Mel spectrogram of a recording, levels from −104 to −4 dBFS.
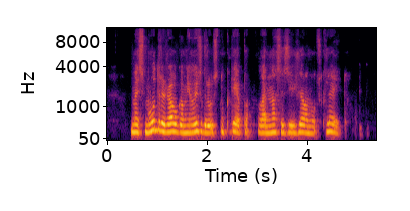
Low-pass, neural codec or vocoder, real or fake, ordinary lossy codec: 10.8 kHz; none; real; Opus, 16 kbps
